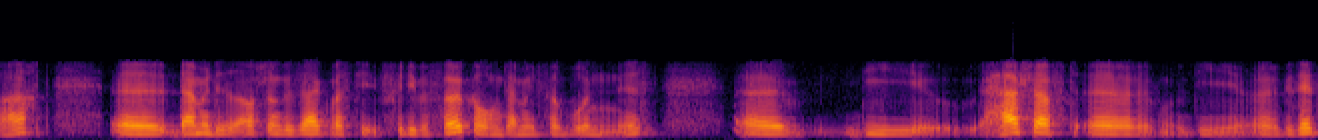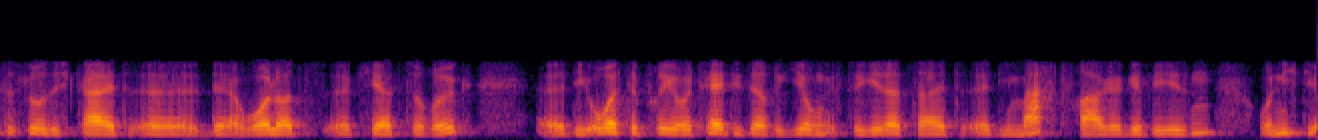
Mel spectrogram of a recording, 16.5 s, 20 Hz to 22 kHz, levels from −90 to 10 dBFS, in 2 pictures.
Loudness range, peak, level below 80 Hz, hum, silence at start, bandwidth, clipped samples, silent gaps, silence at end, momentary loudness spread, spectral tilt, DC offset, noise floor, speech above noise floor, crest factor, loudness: 4 LU; -2 dBFS; -78 dBFS; none; 0 s; 3.8 kHz; under 0.1%; none; 0 s; 13 LU; -10 dB/octave; under 0.1%; -46 dBFS; 24 dB; 20 dB; -23 LUFS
